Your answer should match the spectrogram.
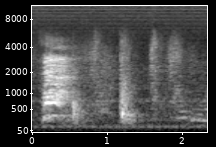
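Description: Two loud, short shouts from a man: the first about half a second long, the second briefer about a second later, typical of a martial artist's kiai while finishing a takedown.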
